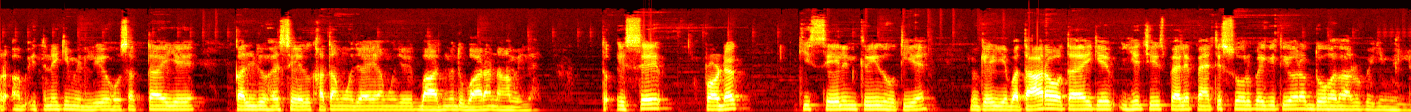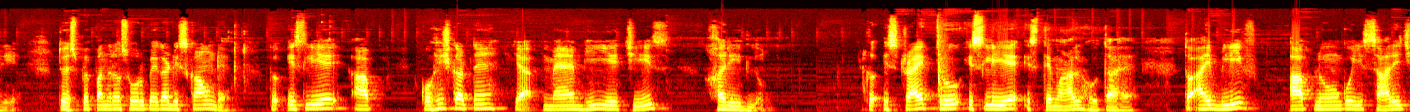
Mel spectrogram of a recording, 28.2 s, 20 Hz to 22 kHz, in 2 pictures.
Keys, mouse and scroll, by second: 9.1-12.1 drag, 17.3 click, 20.6 click, 22.0 scroll up 1, 24.3 scroll, 24.5 scroll down 1, 25.5 scroll up 1.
